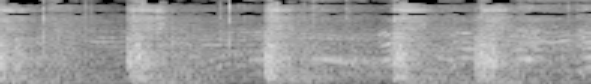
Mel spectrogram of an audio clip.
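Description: Loud rhythmic thumps, about two a second, keeping the beat of a stage dance routine, with audience voices calling out over them.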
